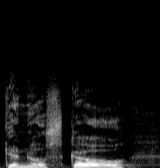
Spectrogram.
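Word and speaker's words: gnosko (γινώσκω): The first that we're most familiar with is pronounced gnosko, a Greek word for knowledge, and it means to know by experience.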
